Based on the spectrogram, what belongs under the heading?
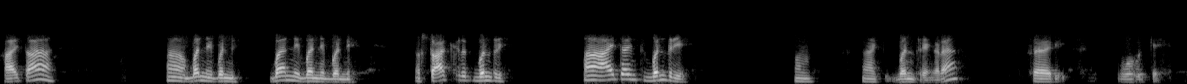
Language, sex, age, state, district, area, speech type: Kannada, male, 45-60, Karnataka, Davanagere, rural, conversation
